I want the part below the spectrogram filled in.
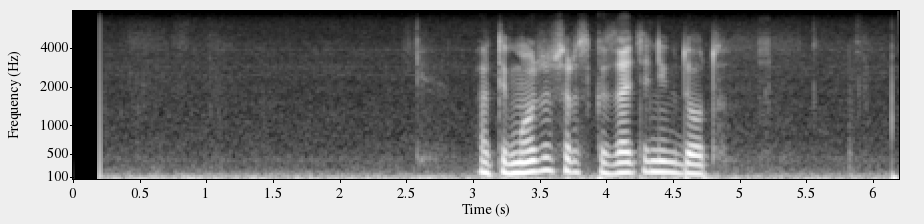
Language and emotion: Russian, neutral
